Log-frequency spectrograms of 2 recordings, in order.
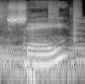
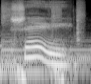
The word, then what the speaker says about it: شاي: Shay. – Tea. – Shay.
